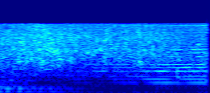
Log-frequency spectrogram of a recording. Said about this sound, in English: And you hear waves breaking on the shore.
